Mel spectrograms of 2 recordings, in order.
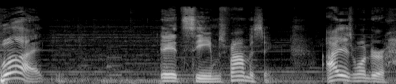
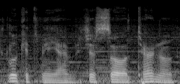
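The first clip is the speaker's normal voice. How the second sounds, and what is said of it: Put-on foreign Mediterranean accent. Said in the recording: “foreign Mediterranean accent.”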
